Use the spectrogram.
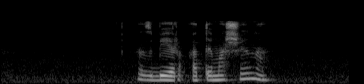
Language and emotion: Russian, neutral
